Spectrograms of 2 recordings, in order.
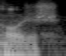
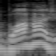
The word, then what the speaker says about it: Blåhaj: Blåhoj is one of the pronunciations. Blåhoj. Okay, so blahaj is one of the proper pronunciations. There's no W sound in blow.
